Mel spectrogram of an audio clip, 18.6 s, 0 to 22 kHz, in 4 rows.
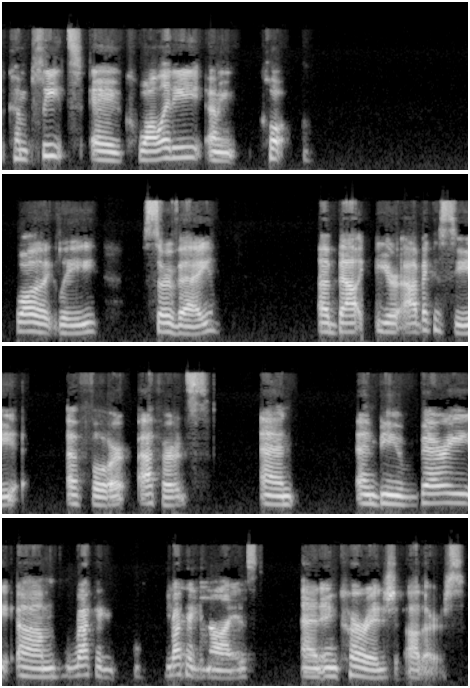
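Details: Aphasia in a woman after a stroke at age 37 caused by moyamoya disease, with onset December 2022 during sleep and her left side affected first.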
